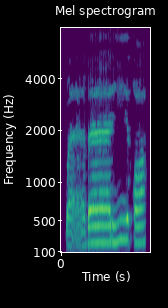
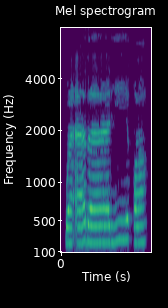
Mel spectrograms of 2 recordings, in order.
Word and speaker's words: وَأَبَارِيقَ: The correct performance, وَأَبَارِيقَ, and not وَأَبَارِيقَ.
